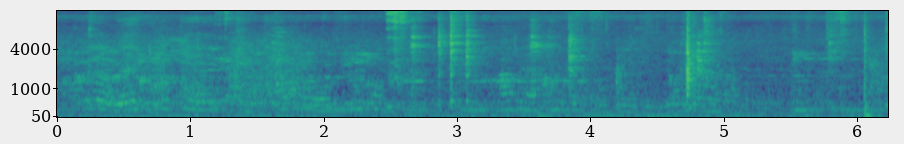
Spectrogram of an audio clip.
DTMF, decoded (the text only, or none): none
